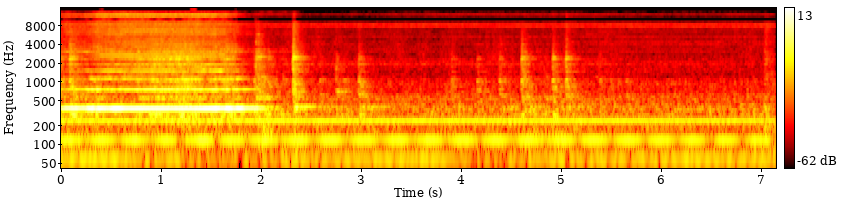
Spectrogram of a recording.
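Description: Compressed air whistling and hissing out of an air-line pressure regulator for about two seconds as its knob is turned, a steady high-pitched tone over the hiss, then stopping. A few light clicks of the regulator being handled follow over a low steady hum.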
